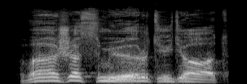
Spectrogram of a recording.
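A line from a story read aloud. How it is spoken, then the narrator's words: Growling. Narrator (Russian): прорычал Доздувой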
